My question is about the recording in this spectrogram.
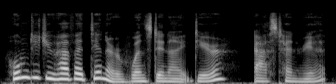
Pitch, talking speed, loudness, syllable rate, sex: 190 Hz, 195 wpm, -18 LUFS, 5.6 syllables/s, female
